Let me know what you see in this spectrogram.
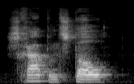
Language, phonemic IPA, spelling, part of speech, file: Dutch, /ˈsxapə(n)ˌstɑl/, schapenstal, noun, Nl-schapenstal.ogg
- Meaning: sheepfold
